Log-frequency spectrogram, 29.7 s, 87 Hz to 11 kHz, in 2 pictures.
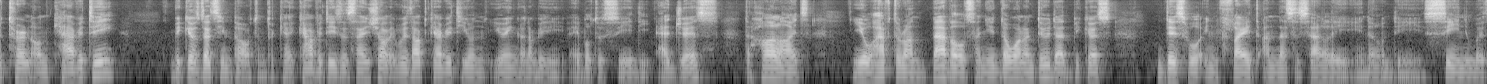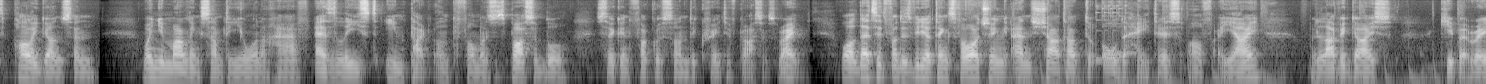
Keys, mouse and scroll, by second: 1.7 click, 2.1 click, 2.9 click, 3.3 click, 4.1 click, 4.6 click, 6.4 middle click, 21.8 shift+middle click, 22.4 shift+middle click.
